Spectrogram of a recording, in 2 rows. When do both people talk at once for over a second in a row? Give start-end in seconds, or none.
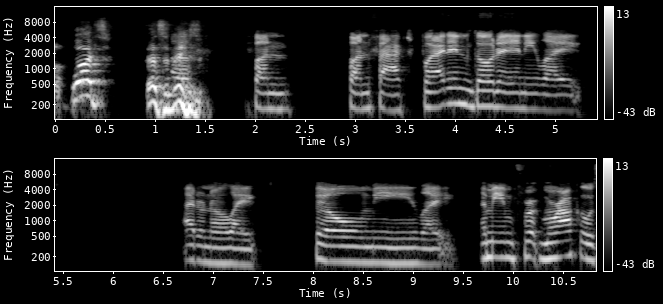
none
